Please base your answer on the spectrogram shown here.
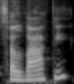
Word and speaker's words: Salvati: I didn't get a chance to ask about your partner, Michele Salvati. Did I say it right? Salvati? Perfetto. Oh, beautiful.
